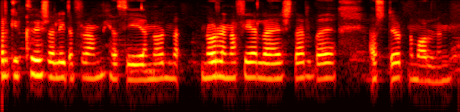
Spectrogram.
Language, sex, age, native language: Icelandic, female, 70-79, Icelandic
